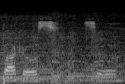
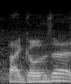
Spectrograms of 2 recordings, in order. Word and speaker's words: Bago: I always call him Baggos. Yeah, Bagoza, it kind of looks like to me, but it is Bago.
